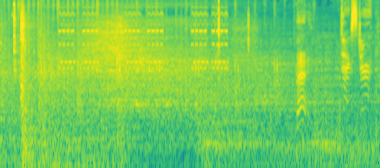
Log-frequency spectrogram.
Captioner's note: tires screeching; phone ringing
